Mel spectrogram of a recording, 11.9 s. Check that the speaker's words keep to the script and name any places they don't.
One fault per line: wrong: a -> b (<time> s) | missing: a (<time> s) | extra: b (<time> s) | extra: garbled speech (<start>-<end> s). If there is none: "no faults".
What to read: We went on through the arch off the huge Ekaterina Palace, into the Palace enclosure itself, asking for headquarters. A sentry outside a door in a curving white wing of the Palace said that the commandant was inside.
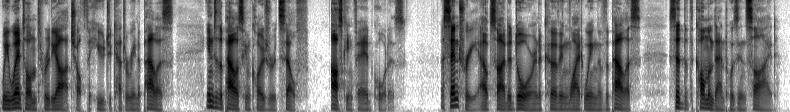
no faults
